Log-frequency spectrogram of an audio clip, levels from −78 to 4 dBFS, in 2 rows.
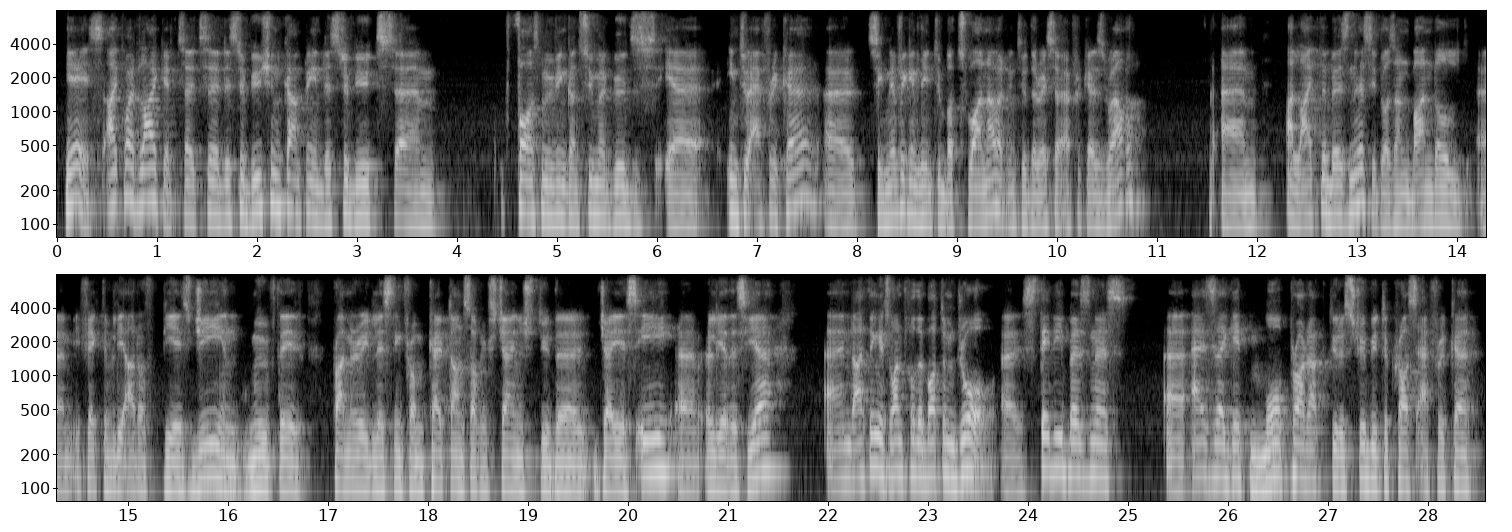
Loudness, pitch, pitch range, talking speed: -20 LUFS, 105 Hz, 90-120 Hz, 175 wpm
